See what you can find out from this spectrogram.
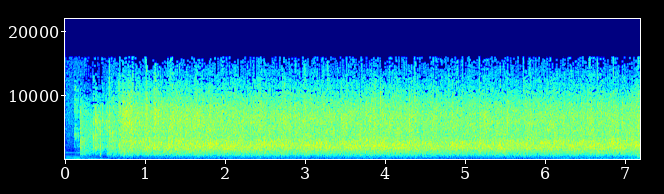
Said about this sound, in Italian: L'applauso è tutto per voi, naturalmente.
